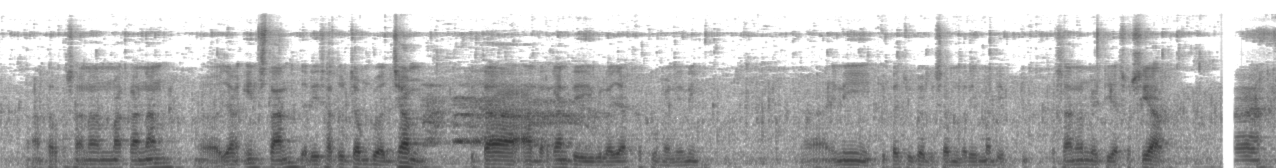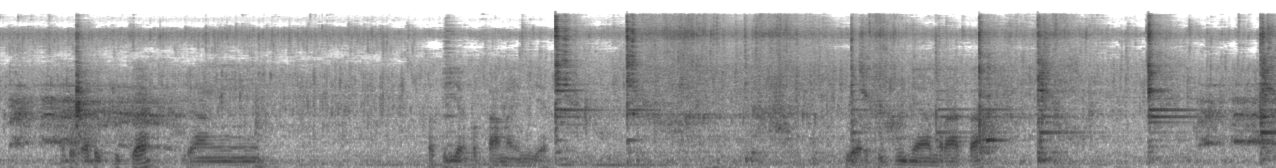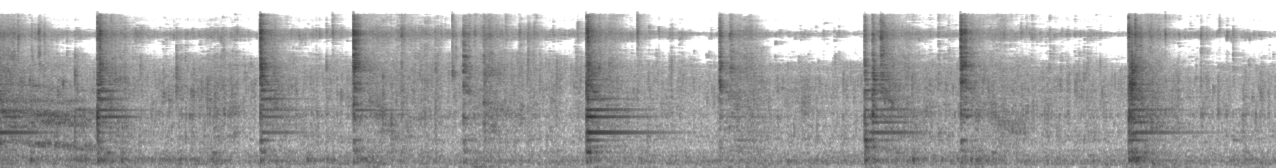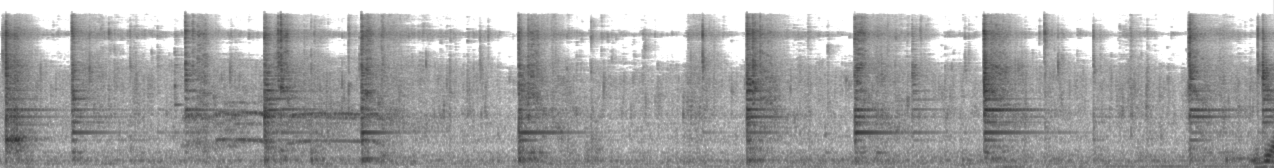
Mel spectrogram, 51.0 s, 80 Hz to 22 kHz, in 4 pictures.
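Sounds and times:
metal spatula scraping a wok: 18.3 - 27.0, 28.1 - 32.1, 32.7 - 33.2, 38.3 - 42.6, 43.5 - 44.2, 45.2 - 48.8, 50.1 - 51.0.

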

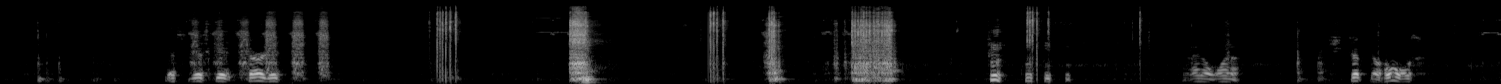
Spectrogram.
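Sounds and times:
cordless drill driving screws: 2.0 - 3.4, 5.7 - 6.0, 7.1 - 9.0.

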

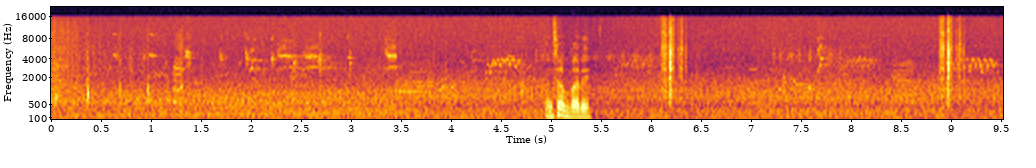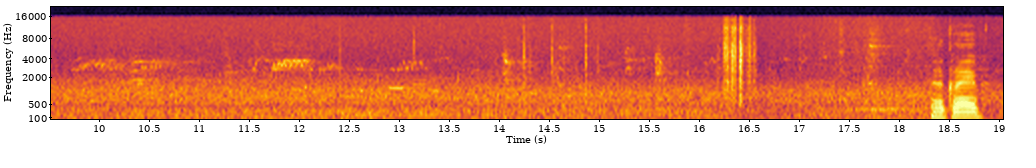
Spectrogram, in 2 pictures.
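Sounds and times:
faint bird calls: 0.0 - 18.3
camera shutter clicks: 6.1 - 6.4, 8.8 - 9.3, 16.2 - 16.6.

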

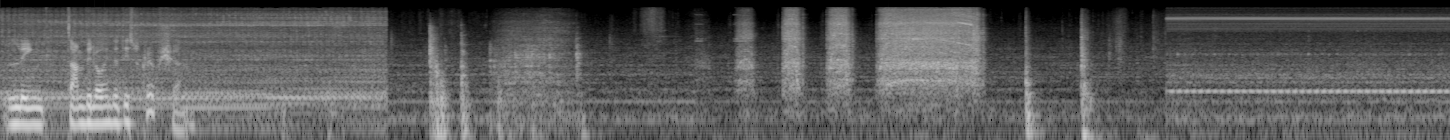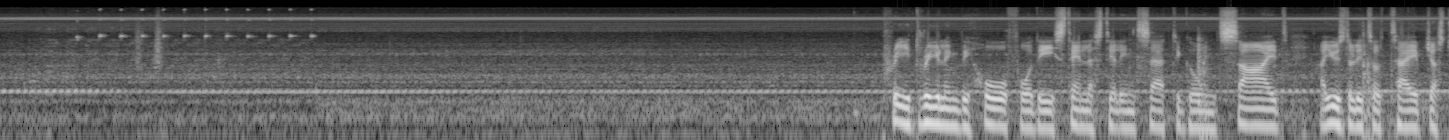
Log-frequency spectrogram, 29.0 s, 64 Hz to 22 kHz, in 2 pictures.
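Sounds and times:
abrasive rubbing spinning wood: 0.0 - 3.9
drill bit boring: 0.0 - 3.9, 7.4 - 9.9, 11.7 - 28.9
lathe hum with high whine: 0.0 - 3.9, 11.7 - 28.9.

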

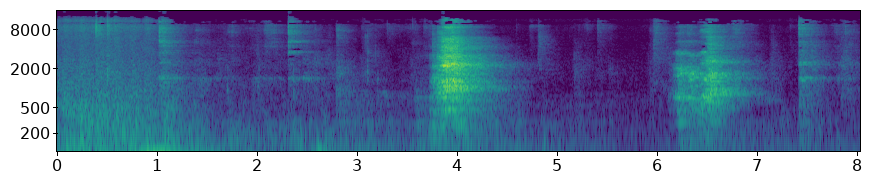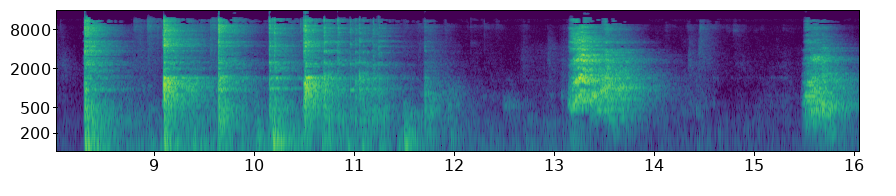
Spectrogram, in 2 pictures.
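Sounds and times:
knocks and clatters on hard floor: 8.3 - 12.2.

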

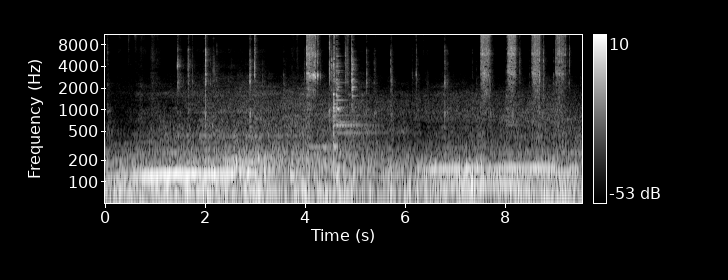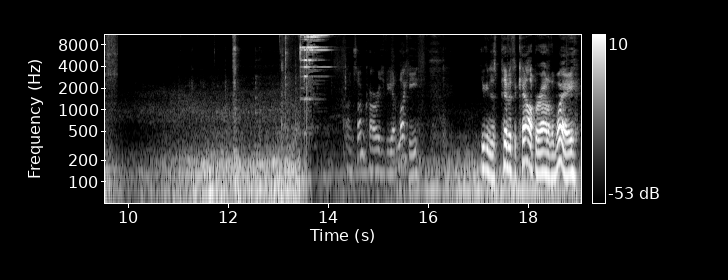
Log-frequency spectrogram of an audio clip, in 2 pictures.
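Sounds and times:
socket ratchet clicking: 4.0 - 4.6, 5.7 - 9.8.

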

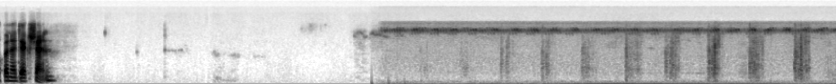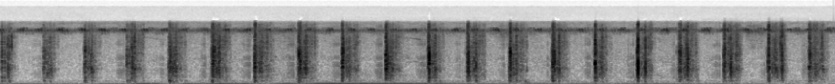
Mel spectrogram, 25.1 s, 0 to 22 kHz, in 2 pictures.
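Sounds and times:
crickets chirring: 5.6 - 25.0
soft footsteps: 6.9 - 25.0.

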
